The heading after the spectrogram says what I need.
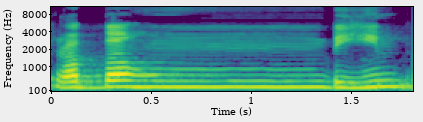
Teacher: ربہم بہم، ناک کے اندر آواز جو ہے، ناک کے اندر آواز جو گونج رہی ہے اسی کو غنہ اور اخفاء کہتے ہیں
